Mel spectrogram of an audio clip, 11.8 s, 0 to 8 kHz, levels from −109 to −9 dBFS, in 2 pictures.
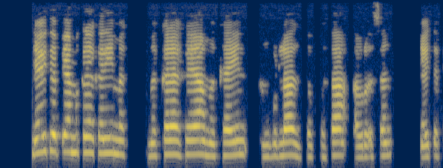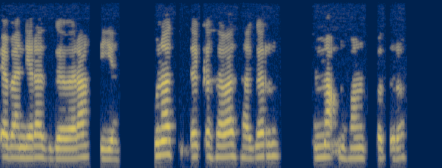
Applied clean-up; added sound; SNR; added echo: none; none; none; none.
